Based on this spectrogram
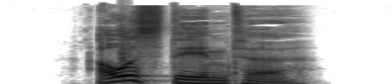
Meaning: inflection of ausdehnen: 1. first/third-person singular dependent preterite 2. first/third-person singular dependent subjunctive II
- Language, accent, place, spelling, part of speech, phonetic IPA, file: German, Germany, Berlin, ausdehnte, verb, [ˈaʊ̯sˌdeːntə], De-ausdehnte.ogg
